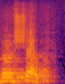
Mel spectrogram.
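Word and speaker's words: docile: हैं, that is called डोसल। इसको डोसाइल नहीं पढ़ेंगे हम लोग, डोसल इसका रियल प्रोनाउंसिएशन है डोसल, दैट्स व्हाई डोसल हम लोग बोलेंगे इसको।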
